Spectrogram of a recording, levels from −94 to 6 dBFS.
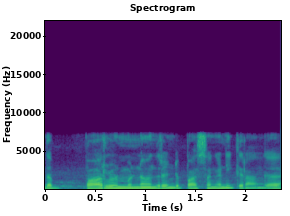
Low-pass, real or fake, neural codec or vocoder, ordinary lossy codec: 7.2 kHz; fake; vocoder, 44.1 kHz, 128 mel bands every 512 samples, BigVGAN v2; none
